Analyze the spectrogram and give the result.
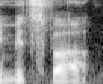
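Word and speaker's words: מִצְוָה: would pronounce that Mitzvah some people pronounce that with a V sound some with a W so Mitzvah or Mitzvah I say Mitzvah note we have valve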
